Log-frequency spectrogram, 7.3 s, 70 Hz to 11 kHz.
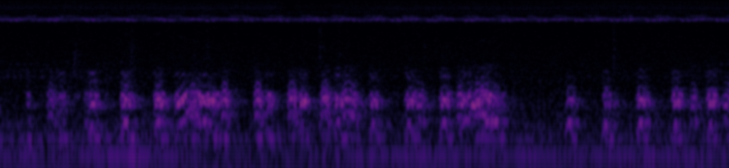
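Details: Barred owl pair, mates hooting together while visiting an owl box on an evening at 6 pm, 11 November 2008, claiming the nest spot: dense, rapid, overlapping mid-pitched hoots and cackles, uneven rhythm, with a steady thin high whine behind.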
